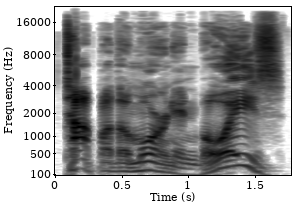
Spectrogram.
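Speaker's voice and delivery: overly chipper greeting with a touch of nerves; nervous Mister Krabs. A narrator's reading. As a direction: play it as a nervous crab trying to sound casual. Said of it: "said Mister Krabs a little nervously".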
